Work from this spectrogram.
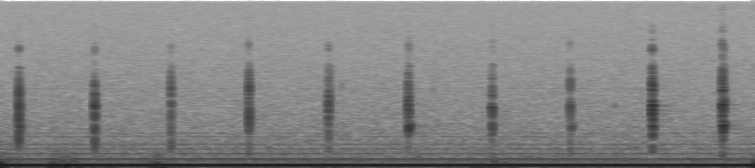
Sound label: steps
